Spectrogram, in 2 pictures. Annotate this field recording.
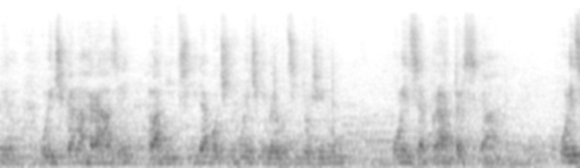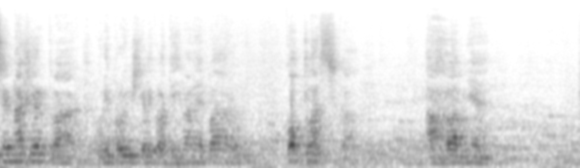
Ladislav Mrkvička čte ve Výčepu vína U Hrabala úryvek z knihy V rajské zahradě trpkých plodů o Hrabalovi a jeho životě v Libni od Moniky Zgustové . Noc literatury změnila na jeden večer pusté ulice kolem Palmovky v živou čvrť plnou lidí kvačících z jednoho místa čtení na druhé.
